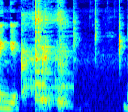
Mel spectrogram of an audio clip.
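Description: A metal lid clinks onto a pot.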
